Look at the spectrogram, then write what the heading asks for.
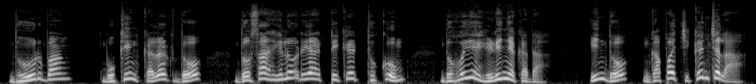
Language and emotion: Santali, surprised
